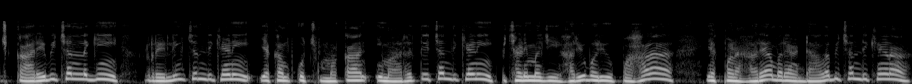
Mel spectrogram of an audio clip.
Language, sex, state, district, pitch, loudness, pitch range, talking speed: Garhwali, male, Uttarakhand, Uttarkashi, 185 Hz, -21 LUFS, 165-230 Hz, 185 wpm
